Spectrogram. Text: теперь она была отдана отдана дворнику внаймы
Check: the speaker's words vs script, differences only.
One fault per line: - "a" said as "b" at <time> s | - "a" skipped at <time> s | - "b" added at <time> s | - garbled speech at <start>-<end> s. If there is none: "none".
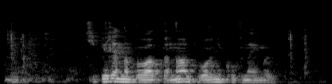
- "отдана" skipped at 1.9 s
